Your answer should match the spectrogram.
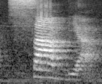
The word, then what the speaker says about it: sábia: Na primeira, olha a pronúncia, sábia.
